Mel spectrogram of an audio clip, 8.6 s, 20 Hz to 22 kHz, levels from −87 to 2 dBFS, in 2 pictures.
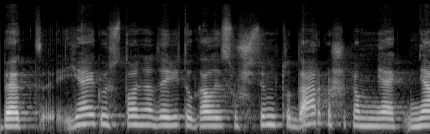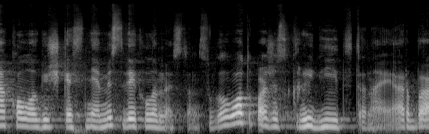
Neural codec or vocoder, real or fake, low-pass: vocoder, 44.1 kHz, 128 mel bands, Pupu-Vocoder; fake; 19.8 kHz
